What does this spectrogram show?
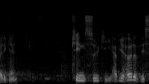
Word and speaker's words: Kintsugi: Can someone tell me how to pronounce that? Can you say it again? Kintsugi.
